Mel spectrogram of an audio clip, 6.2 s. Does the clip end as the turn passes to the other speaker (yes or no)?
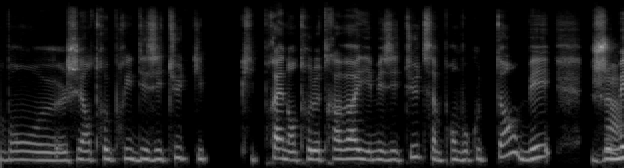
no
